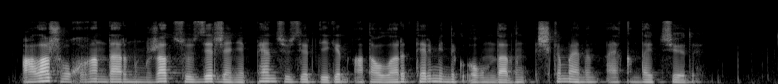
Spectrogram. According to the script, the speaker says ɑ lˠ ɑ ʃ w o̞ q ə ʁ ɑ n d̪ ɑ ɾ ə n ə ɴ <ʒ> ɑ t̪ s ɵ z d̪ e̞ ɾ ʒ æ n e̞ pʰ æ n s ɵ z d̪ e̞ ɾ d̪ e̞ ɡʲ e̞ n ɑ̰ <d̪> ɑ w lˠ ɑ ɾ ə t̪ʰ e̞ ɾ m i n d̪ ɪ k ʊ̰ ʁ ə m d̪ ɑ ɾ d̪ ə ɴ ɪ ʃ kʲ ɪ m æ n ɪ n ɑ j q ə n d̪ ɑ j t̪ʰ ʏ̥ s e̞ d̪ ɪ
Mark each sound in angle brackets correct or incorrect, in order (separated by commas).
correct, incorrect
